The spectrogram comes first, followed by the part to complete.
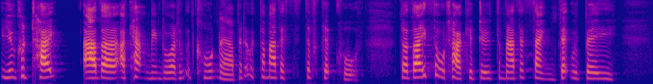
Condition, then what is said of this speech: Deafness. Therefore, I did learn to speak well.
